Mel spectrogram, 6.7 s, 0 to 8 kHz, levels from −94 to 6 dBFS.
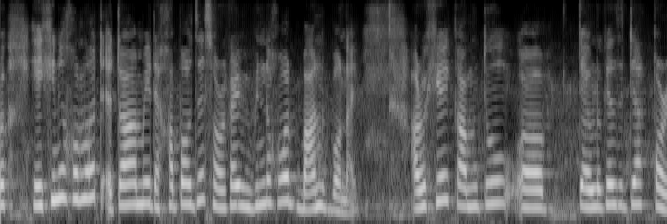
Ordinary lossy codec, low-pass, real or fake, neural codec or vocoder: none; none; fake; codec, 16 kHz, 4 kbps, X-Codec, HuBERT features, trained on LibriSpeech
